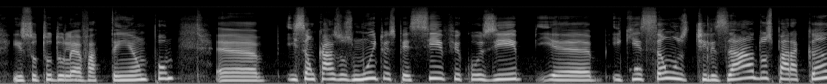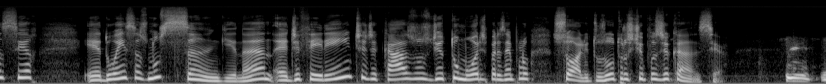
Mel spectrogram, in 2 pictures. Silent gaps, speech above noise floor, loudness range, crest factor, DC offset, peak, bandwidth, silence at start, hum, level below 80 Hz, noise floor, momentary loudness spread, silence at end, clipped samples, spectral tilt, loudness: none; 34 dB; 1 LU; 12 dB; 1%; -6 dBFS; 16 kHz; 0 s; none; -48 dBFS; -51 dBFS; 6 LU; 0 s; under 0.1%; -5 dB/octave; -18 LUFS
